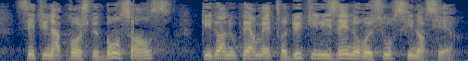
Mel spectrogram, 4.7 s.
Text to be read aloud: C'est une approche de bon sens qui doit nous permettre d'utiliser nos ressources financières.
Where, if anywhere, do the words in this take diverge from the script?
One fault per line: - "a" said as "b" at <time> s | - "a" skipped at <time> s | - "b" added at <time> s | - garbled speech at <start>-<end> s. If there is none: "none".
none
